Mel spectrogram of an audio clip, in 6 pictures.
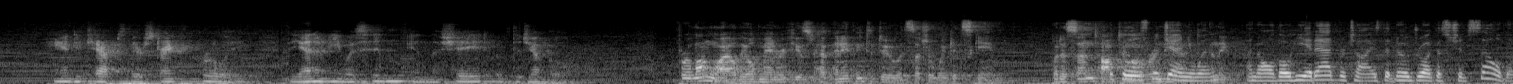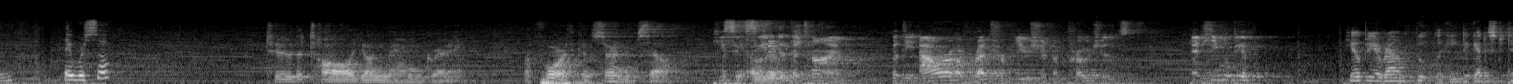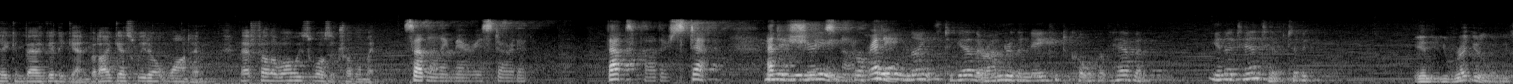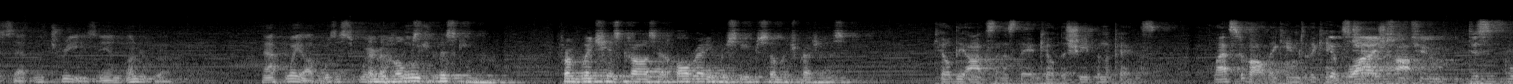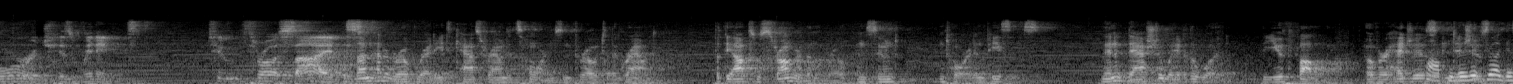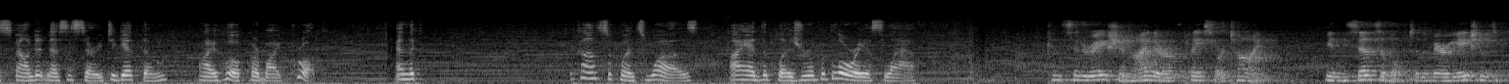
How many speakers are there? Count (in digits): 10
